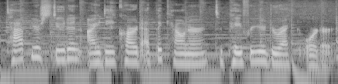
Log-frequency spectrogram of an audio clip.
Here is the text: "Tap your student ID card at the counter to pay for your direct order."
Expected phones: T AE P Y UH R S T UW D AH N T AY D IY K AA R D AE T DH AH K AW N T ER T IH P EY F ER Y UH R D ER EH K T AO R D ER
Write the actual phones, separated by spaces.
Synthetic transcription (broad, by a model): T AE P Y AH R S T UW D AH N T AY D IY K AA R D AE T DH AH K AW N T ER T IH P EY F ER Y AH R D ER EH K T AO R D ER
